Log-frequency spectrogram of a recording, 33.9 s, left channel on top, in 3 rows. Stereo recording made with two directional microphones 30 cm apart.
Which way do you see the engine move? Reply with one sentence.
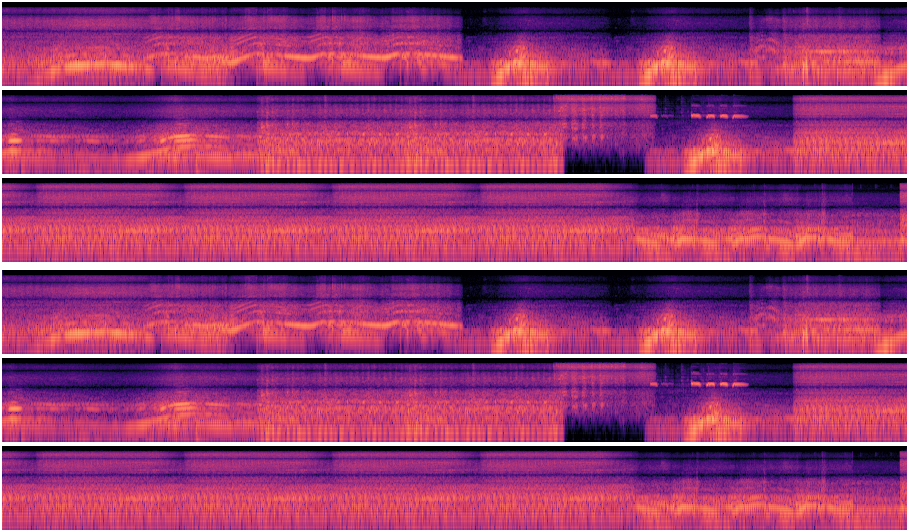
In this clip you hear the engine stay in one place.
